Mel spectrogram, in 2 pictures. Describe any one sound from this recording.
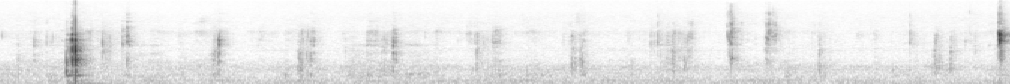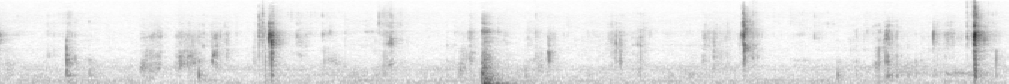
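A woman chews food wetly close to a microphone.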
